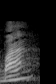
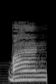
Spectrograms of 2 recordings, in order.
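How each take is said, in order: First: The word is said with a rising tone. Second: The word is said with a level tone. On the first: To sell for a price. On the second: To give freely as a gift.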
